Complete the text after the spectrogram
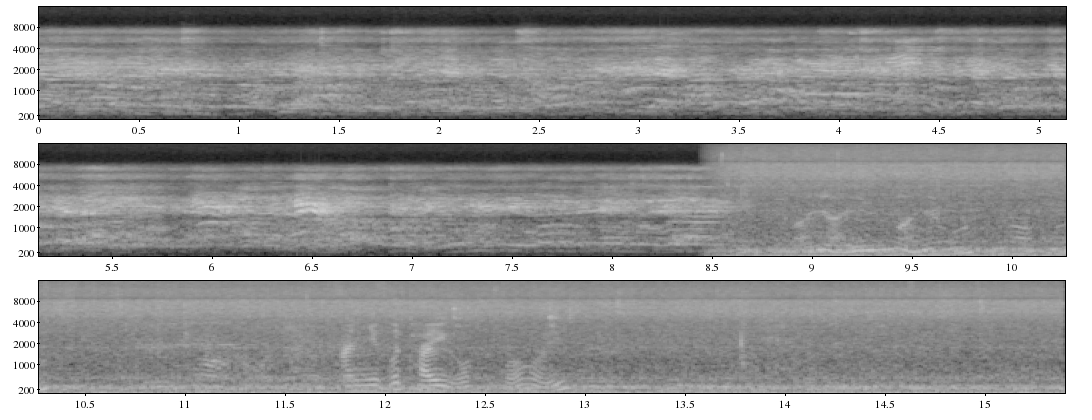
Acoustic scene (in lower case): crowded indoor space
